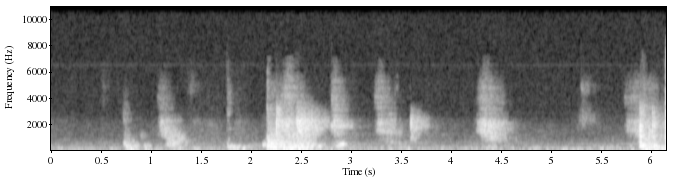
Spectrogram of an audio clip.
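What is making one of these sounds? Billiard balls clack together and roll across the table.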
